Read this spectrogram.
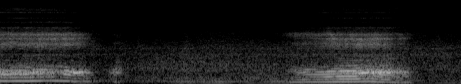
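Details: ASMR of a man (boyfriend) snoring in sleep, with rain and mumbles: two long, loud droning snores about three seconds apart, quiet breathing between; snoring at intervals.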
